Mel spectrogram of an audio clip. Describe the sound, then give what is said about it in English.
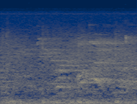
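A basketball is dribbled on the court during a high school game, its bounces buried in steady, loud crowd noise with no clear separate beats. “Dribbling in the lane.”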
